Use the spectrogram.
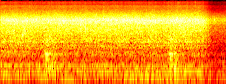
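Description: Garlic frying in a pan for vegetable fried rice, a steady broadband sizzle and hiss that runs continuously for about four seconds before dropping away, with no talking.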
